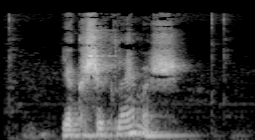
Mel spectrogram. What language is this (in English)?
Turkish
